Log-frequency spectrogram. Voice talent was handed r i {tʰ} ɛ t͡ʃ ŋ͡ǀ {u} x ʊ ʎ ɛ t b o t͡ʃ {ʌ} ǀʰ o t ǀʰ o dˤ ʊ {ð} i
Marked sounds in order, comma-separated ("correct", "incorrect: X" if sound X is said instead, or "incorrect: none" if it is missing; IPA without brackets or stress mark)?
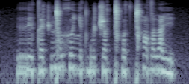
incorrect: t, correct, correct, correct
